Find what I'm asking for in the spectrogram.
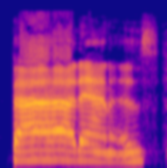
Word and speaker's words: Bad Anna's: Yes, it's three A's like a bleeding sheep. Bah, Bad Anna's.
